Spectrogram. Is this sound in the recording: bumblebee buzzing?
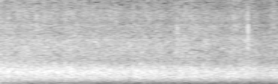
no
